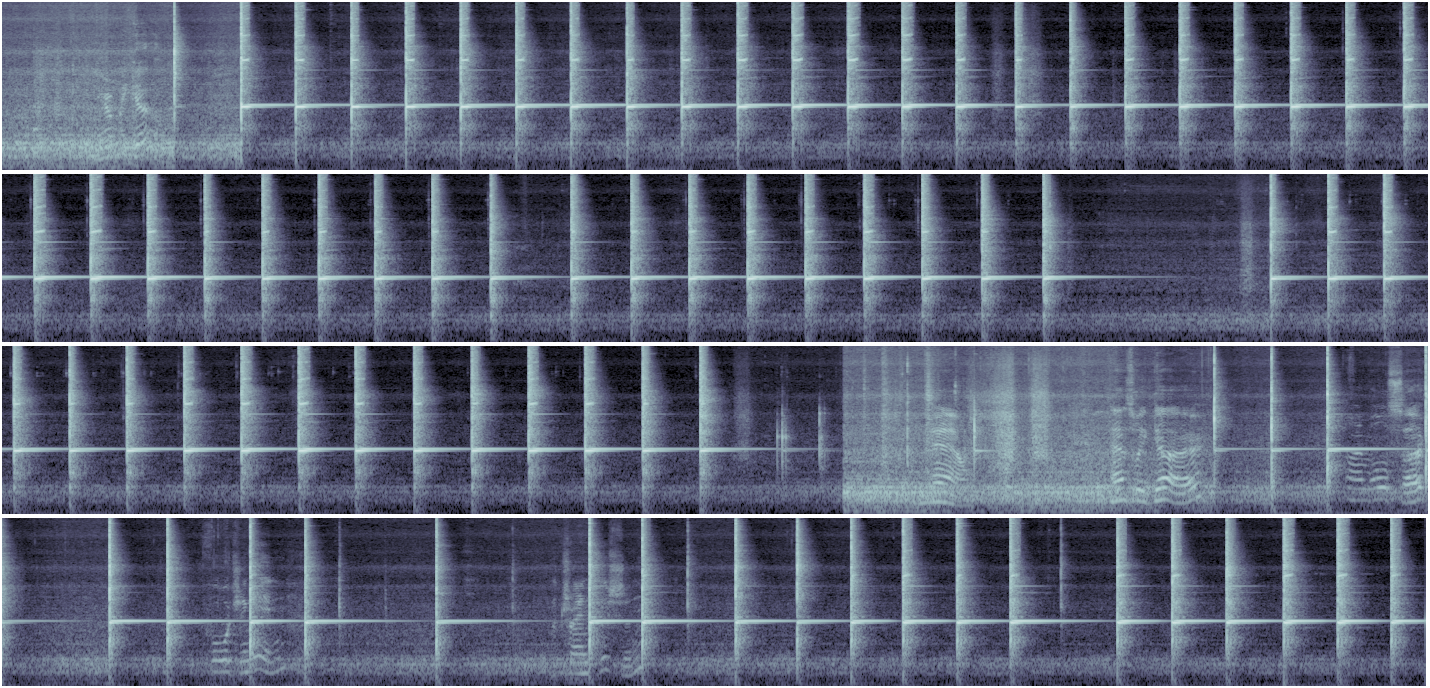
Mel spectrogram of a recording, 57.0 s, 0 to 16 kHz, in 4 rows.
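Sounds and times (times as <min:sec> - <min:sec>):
hammer striking steel on anvil: 0:01.7 - 0:25.6, 0:26.9 - 0:57.0.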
